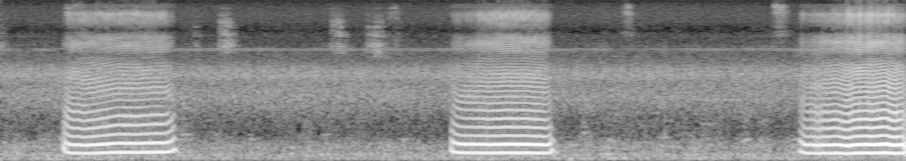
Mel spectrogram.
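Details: Sleeping brown tabby cat snoring: three low, droning, harmonic-rich snores, each under a second long and spaced about two and a half seconds apart, over a steady faint room hiss.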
